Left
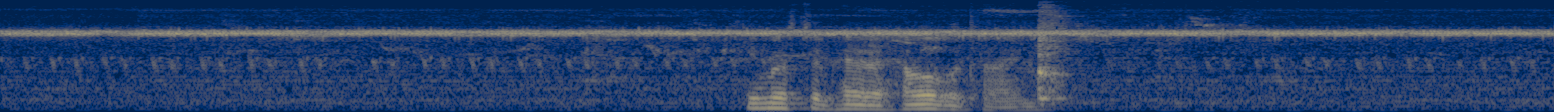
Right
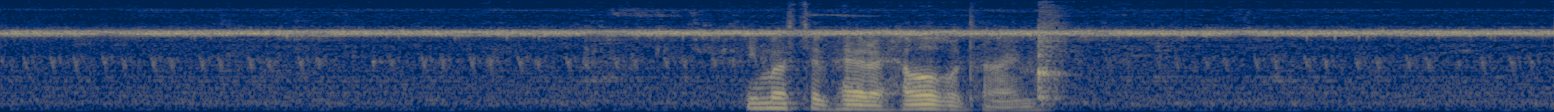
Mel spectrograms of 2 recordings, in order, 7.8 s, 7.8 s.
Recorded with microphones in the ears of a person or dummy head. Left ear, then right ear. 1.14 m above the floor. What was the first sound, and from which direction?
An insect, 80° right.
